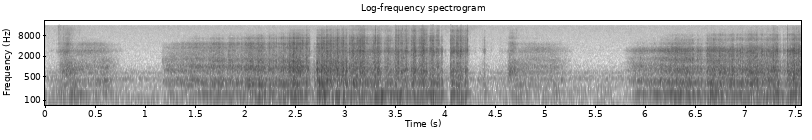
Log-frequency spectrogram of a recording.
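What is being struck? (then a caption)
Sand in a plastic cup. A thin wooden stick stirs and scrapes dry grey sand in a clear plastic cup resting on a red microphone. The result is a steady, gritty rustling scrape with a low droning undertone, easing briefly into quieter stretches around the first and fifth seconds before swelling again.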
